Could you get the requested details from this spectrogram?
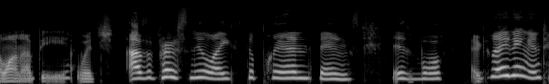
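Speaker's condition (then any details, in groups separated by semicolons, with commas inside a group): Cerebral palsy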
